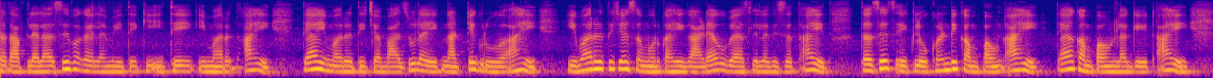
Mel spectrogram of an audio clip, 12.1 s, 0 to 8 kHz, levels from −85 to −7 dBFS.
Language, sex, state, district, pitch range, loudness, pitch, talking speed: Marathi, female, Maharashtra, Sindhudurg, 165-205 Hz, -23 LUFS, 170 Hz, 165 wpm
